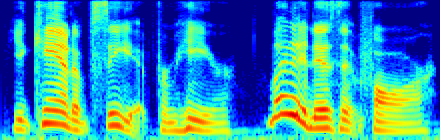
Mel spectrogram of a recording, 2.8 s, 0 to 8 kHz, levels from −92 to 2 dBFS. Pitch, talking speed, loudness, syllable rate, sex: 175 Hz, 240 wpm, -17 LUFS, 4.9 syllables/s, female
